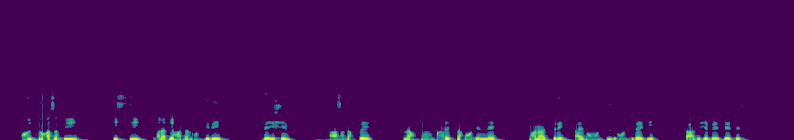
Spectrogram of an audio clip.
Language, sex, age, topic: Gamo, male, 25-35, government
